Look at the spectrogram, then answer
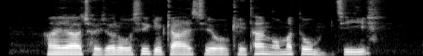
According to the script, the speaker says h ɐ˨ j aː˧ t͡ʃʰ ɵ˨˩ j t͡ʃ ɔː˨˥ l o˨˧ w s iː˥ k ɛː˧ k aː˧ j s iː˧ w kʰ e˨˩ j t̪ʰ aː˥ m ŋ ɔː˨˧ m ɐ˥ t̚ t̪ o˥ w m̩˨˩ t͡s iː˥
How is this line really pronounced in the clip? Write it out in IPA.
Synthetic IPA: h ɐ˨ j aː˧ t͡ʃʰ ɵ˨˩ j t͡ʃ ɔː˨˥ l o˨˧ w s iː˥ k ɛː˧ k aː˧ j s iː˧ w kʰ e˨˩ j t̪ʰ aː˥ ŋ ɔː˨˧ m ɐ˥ t̚ t̪ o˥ w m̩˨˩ t͡s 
